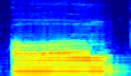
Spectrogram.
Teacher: ये जो ओम बोले हम कितना लंबा टान के बोले, यानी दीर्घ स्वर से भी ज़्यादा समय लगता है ओम। देखिए बोलने के आप यहाँ पर देख रहे हैं ओइम लिखा हुआ है, लेकिन इसका उच्चारण थोड़ा टान के किया जाता है, इसलिए इसे प्लुत स्वर कहते हैं।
